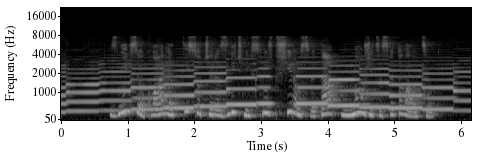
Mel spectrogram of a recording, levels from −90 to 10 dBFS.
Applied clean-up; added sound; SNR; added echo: none; Wind instrument, woodwind instrument; 0 dB; reverberation time 0.6 s.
